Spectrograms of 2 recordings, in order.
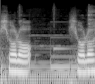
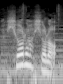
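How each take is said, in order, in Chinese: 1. 一开始低，然后保持平稳。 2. 先高，然后下降。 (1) "只是这个时候的声调呢要读作ひょろひょろ" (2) "ひょろひょろ这个副词"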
